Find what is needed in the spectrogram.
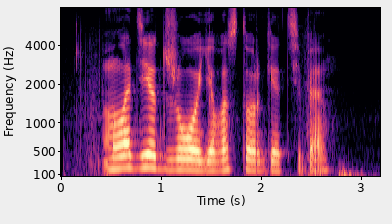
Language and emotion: Russian, positive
